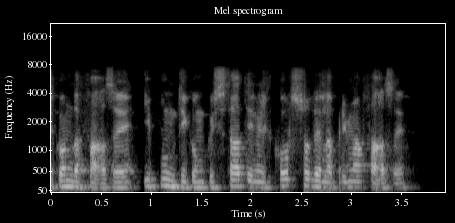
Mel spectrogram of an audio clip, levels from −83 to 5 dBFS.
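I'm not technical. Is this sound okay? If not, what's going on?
No. From 1.88 to 3.44 s, just after "fase i punti", an AMR rate drop makes the speech rough and robotic, with no gaps or muffling. A weak phone connection forced the call onto a lower-quality setting.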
